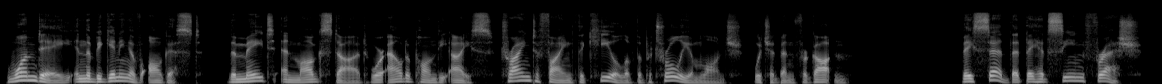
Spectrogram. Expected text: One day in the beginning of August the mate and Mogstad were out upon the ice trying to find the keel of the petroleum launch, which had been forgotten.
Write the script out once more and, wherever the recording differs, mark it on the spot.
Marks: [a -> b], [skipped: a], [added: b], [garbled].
One day in the beginning of August the mate and Mogstad were out upon the ice trying to find the keel of the petroleum launch, which had been forgotten. [added: They said that they had seen fresh]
